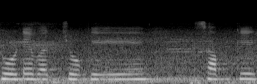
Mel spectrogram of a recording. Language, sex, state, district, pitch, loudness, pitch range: Hindi, female, Jharkhand, Sahebganj, 240 Hz, -22 LUFS, 235-245 Hz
